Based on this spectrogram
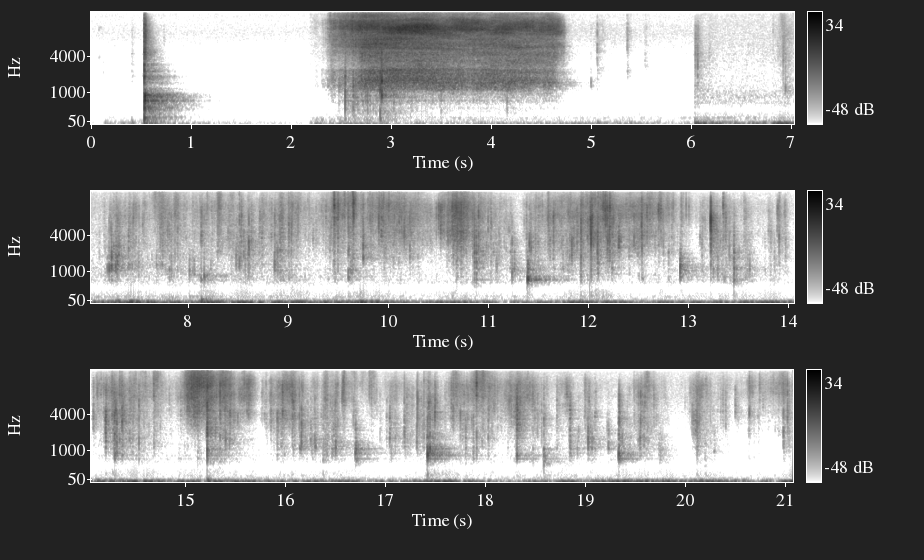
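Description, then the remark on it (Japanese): A store-bought aerosol foam can sprays with a loud, steady hiss for a couple of seconds as foam is applied for shaving, then the foam keeps fizzing and crackling softly, a dense run of tiny pops with no talking. “市販のスプレーになりますので、パチパチ音がしますが、気になさらないでください。”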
